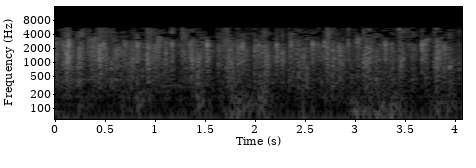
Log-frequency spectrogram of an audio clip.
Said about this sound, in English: So can we give him and his wife a big hand clap of appreciation?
